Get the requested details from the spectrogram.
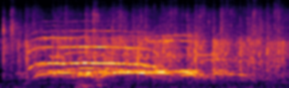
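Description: An audience applauds steadily for about three seconds, a dense, even wash of clapping at a fairly loud level, with some sustained tonal notes running through it.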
